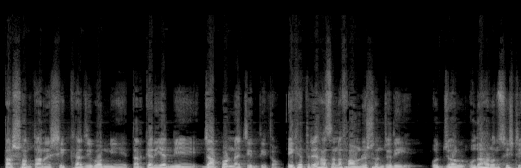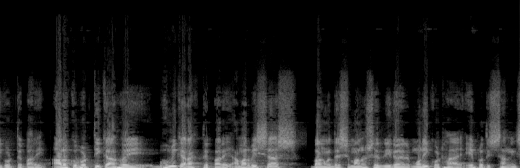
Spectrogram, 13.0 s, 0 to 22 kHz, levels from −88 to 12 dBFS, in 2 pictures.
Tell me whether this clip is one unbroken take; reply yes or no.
yes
